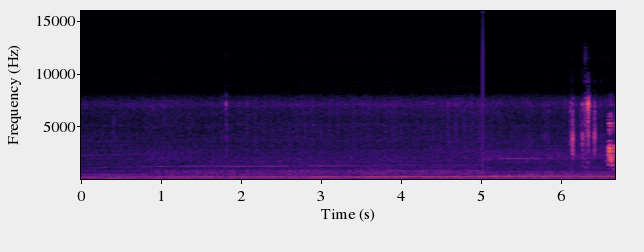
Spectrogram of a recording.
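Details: Combine rotor after loose flat iron was cut out of the cone, test run before reassembly: steady even hum rising as the rotor spins up, no knocks or bangs; runs clean, good to go.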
